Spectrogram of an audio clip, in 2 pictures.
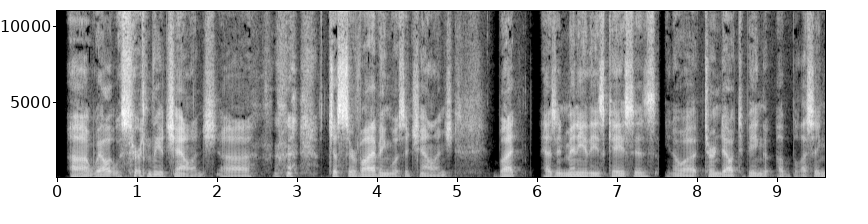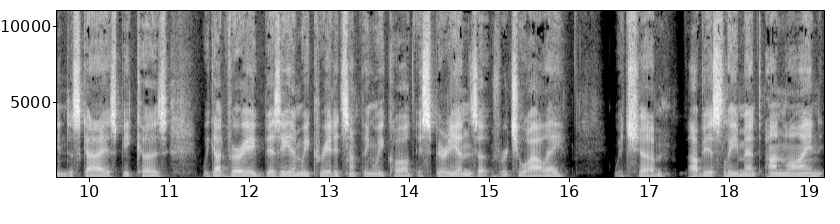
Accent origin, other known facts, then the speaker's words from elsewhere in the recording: East Coast, United States; moved away as an adult; also born or lived in Midwest / Honolulu; now in Minneapolis, United States; I'm originally from the East Coast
